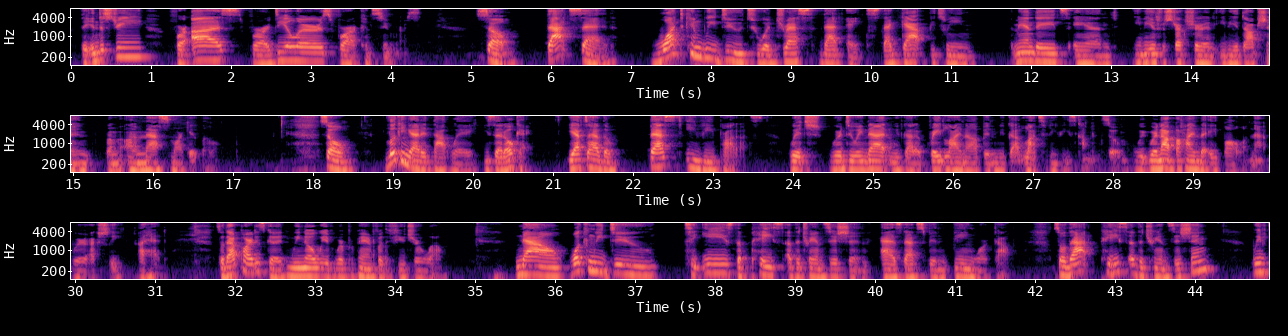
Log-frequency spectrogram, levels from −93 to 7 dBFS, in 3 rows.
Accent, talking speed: American, 165 wpm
